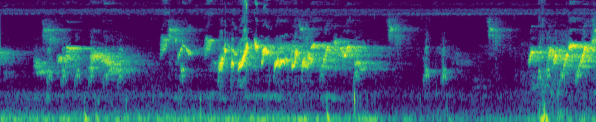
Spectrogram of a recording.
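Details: Red-whiskered bulbul singing in a recording meant to spur bulbuls to sing: soft opening notes, then a loud, rich warbling phrase, faint calls, and a renewed burst of song at the end, over low hum.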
